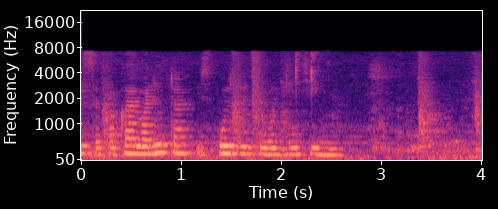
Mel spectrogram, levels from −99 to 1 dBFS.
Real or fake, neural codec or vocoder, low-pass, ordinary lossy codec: real; none; 7.2 kHz; MP3, 48 kbps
